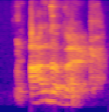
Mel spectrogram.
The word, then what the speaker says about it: Underberg: Underberg.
